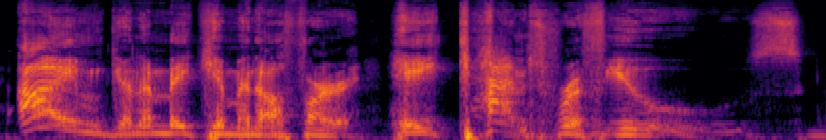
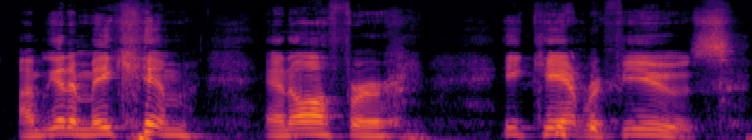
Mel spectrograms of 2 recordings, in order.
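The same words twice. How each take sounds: First: It is said in an old-timey pirate voice. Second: It sounds surprised but played off casually.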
